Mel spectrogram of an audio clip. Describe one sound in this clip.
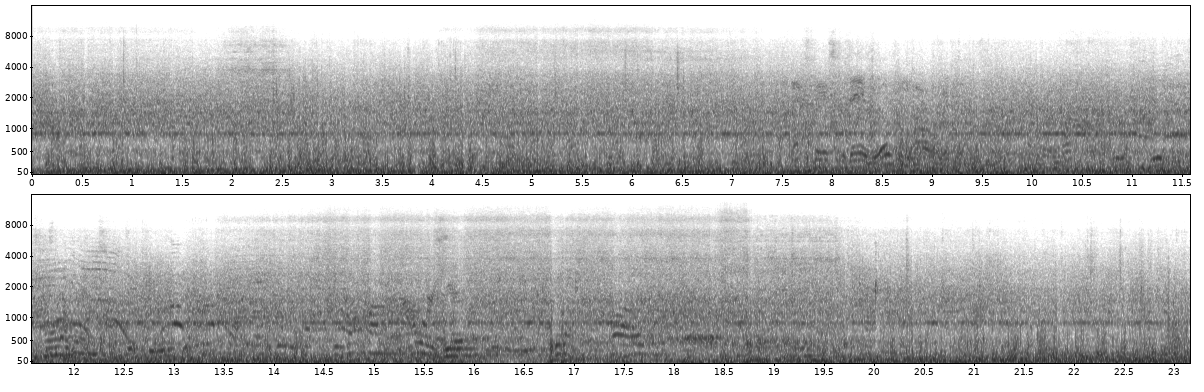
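Wind roars steadily over a microphone outdoors.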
